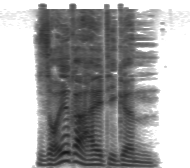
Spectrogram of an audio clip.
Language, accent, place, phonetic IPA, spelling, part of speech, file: German, Germany, Berlin, [ˈzɔɪ̯ʁəˌhaltɪɡəm], säurehaltigem, adjective, De-säurehaltigem.ogg
- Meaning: strong dative masculine/neuter singular of säurehaltig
